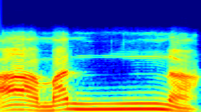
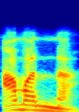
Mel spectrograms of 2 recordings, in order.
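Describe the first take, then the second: First: The n is held long with a nasal hum. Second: The n is short, without a held nasal hum. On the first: The speaker calls it right. "নাকের মধ্যে একটা সাউন্ড আসবে, নাজাল sound" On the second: The speaker calls it wrong. "আমি এভাবে বলবো না যে আমান্না"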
